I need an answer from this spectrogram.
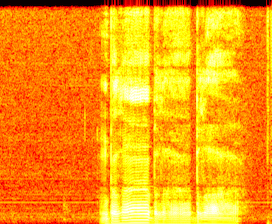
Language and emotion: Russian, sad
